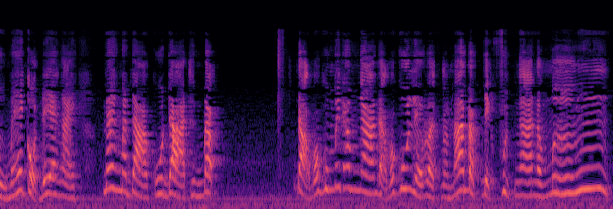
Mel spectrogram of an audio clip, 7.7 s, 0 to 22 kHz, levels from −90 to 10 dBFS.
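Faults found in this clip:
HE-AAC compression, heavy, throughout the speech. Treble present but synthetic: s sounds gritty and lispy, metallic sheen up top, nothing above 12.3 kHz. Likely spectral band replication patching lower bands upward under a coarse envelope, consistent with HE-AAC v2 at a low bitrate around 16 kbps. Differs from a plain low-pass: the top end stays bright rather than dull, but its harmonics don't line up with the band below.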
